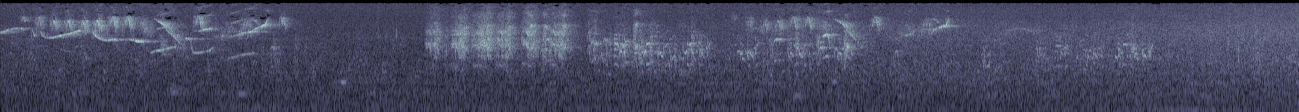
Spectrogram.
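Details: Plain parakeets feeding on the pods of Pseudobombax grandiflorum, giving thin, very high sweeping chirps at first, then bursts of shrill, rapid chattering notes, rather faint against steady outdoor background noise.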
